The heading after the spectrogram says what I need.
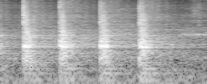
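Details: Subaru exhaust heat shield after being clamped down with a hose clamp to cure a metallic rattle at idle: four firm taps give clean metallic knocks with a short ring and no buzzing rattle.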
